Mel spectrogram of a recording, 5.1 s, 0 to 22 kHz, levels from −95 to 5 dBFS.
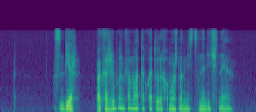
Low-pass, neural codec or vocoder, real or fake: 7.2 kHz; codec, 16 kHz, 0.8 kbps, ZipCodec; fake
